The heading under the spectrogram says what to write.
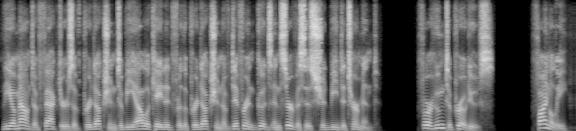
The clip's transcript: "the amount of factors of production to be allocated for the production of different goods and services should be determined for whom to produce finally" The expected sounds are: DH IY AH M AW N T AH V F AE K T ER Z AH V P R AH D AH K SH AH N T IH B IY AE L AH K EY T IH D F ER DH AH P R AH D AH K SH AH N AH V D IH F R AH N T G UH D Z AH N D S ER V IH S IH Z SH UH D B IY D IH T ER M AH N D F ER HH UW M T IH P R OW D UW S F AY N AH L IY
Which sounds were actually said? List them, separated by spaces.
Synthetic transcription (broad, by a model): DH IY AH M AW N T AH V F AE K T ER Z AH V P R AH D AH K SH AH N T IH B IY AE L AH K EY T IH D F ER DH AH P R AH D AH K SH AH N AH V D IH F R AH N G UH D Z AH N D S ER V IH S IH Z SH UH D B IY D IH T ER M AH N D F ER HH UW M T IH P R OW D UW S F AY N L IY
